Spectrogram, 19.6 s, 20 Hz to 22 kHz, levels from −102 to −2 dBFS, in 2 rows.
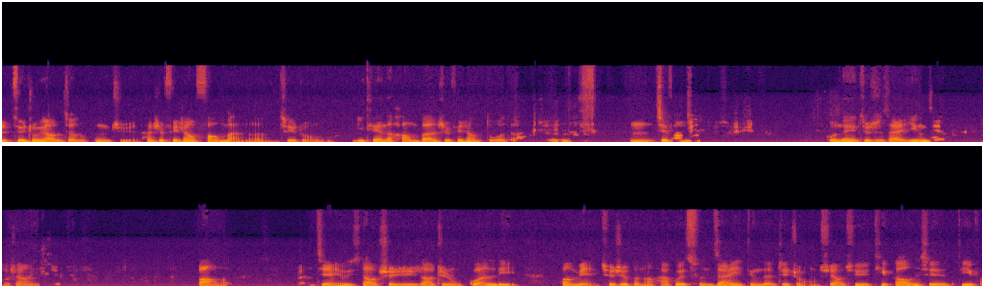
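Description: From 5.15 to 6.26 s a second, fainter voice comes through about 10 dB under the main talker. This is the other side's voice leaking through: the far end, played on the talker's loudspeaker, was likely picked up again by the microphone and not fully removed by the echo canceller. In the same span, from 5.17 to 6.12 s, the main voice sinks by up to about 20 dB for roughly 0.7 s in total. That is speech suppressed in double talk: with both sides talking at once, the canceller likely could not separate its own talker from the echo and turned both down. From 6.71 to 8.27 s the voice drops again, by up to about 30 dB over roughly 1.5 s, likely the same double-talk suppression. Around it, leaked far-end scraps surface at 6.84 to 6.91 s, about 20 dB down, and from 7.66 to 8.38 s, about 30 dB down, both likely residual echo. The longest suppression runs from 9.26 to 12.9 s, cutting the voice by up to about 30 dB for roughly 3 s in total, likely from both sides speaking together. 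A brief leaked fragment at 10.19 to 10.28 s sits about 25 dB below the speech, likely uncancelled echo.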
